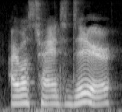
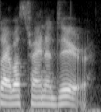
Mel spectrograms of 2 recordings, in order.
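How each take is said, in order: First: Each word is pronounced clearly and separately. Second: The words are run together and shortened.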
